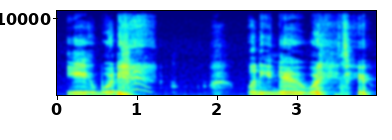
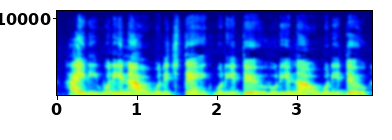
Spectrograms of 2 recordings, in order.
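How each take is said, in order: First: Imitating a failed Italian Jersey accent; badly attempted Jersey accent. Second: Mimicked Jersey Italian patter; Italian Jersey accent. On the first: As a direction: botch an Italian Jersey accent, as a clumsy mimic. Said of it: "tried to do the Italian, like, Jersey accent". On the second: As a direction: talk like an Italian cousin from Jersey.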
